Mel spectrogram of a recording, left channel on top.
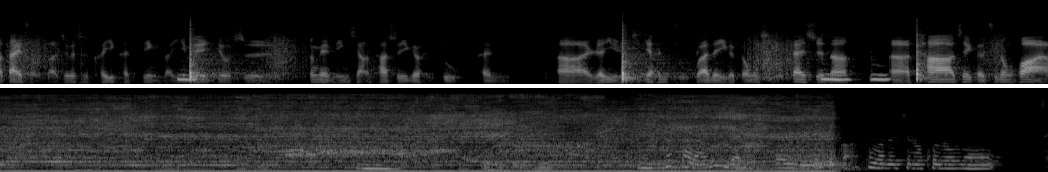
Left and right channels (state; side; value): different; both; correlation 0.00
